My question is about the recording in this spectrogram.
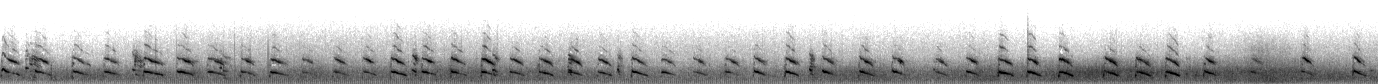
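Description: Gulls calling over and over: short falling cries about two a second, over a faint steady hiss.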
